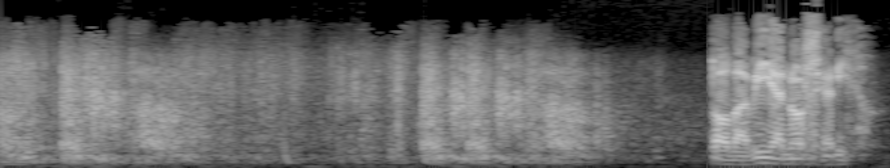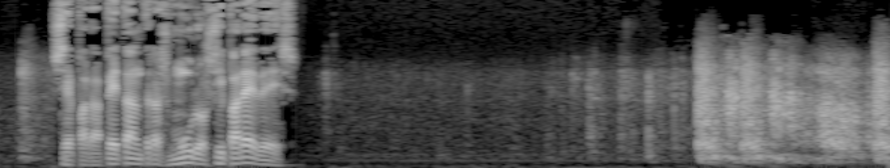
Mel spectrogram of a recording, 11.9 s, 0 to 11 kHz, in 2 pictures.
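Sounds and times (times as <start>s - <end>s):
gunshots in a 1960 western film scene: 0.0s - 4.3s, 10.5s - 11.8s
speech: 4.8s - 8.0s.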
